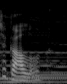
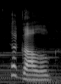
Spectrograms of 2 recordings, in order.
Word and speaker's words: Tagalog: uh by the way I pronounced Tagalog as Tagalog until like 3 weeks ago that's okay um that's how a lot of people that I've met pronounce it but it is Tagalog Tagalog um oh yeah that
